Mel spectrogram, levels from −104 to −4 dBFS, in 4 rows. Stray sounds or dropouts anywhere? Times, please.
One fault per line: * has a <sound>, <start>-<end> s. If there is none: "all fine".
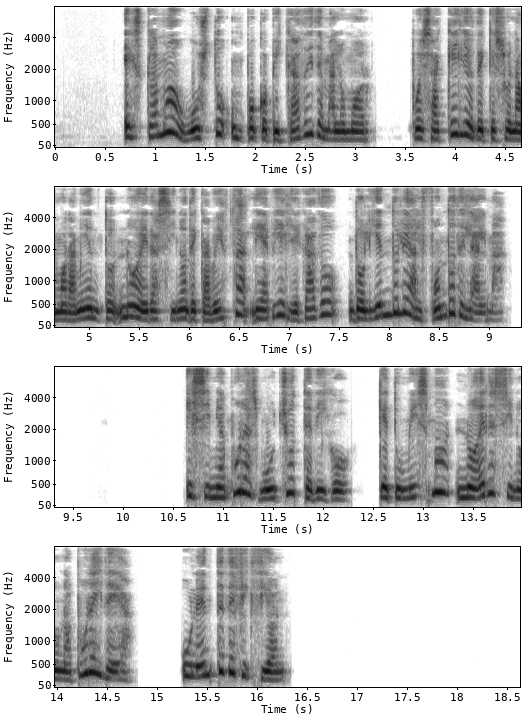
all fine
